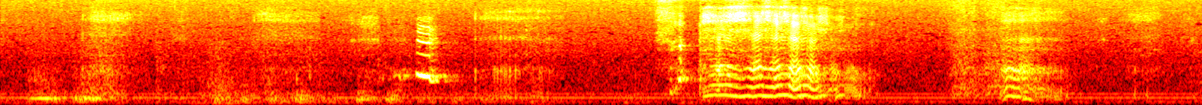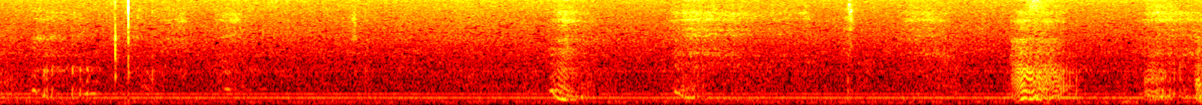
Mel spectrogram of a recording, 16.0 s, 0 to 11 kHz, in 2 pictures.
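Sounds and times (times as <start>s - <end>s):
person chuckling in sleep: 6.3s - 7.1s
snoring: 11.7s - 12.9s, 14.8s - 16.0s.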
